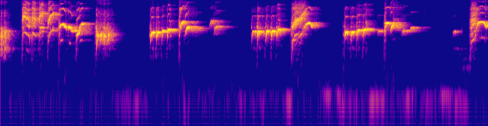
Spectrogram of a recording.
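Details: Lively Greater green leafbird song meant to provoke rival leafbirds: dense harsh chattering phrases mixed with bright rising whistles, delivered in loud bursts separated by brief silences.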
